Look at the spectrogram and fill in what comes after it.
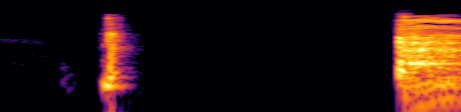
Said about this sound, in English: Excuse me. Stuck some saliva in my windpipe. That'll do it.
